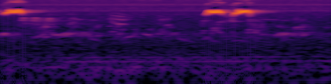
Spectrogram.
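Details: Blue-crowned hanging parrot calling on its own: one shrill high chirp, a pause, then a close pair of sharp squeaky notes, over light background hiss.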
